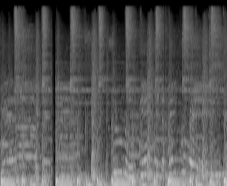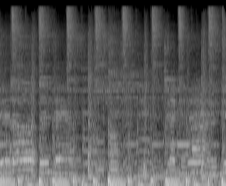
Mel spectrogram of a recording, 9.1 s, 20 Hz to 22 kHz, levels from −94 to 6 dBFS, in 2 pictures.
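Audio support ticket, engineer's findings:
Burst of packet loss at 1.03–1.12 s and 4.67–4.76 s. Network jitter buffer starves. Receiver extends the last sound for roughly 60–70 ms, fading it to a held buzz or hiss. Playback then resumes further on, with about 60 ms of content skipped.

Short concealed packet loss at 3.28–3.31 s. Brief smear in the sound. Decoder continues the preceding signal for about 15 ms, then cross-fades back into real audio. Roughly 20 ms of original material is replaced by this fill.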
